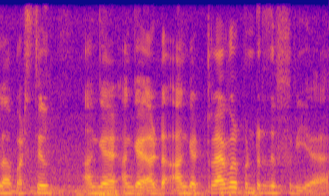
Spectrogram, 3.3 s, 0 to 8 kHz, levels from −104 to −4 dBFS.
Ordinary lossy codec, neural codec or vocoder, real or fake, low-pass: none; none; real; none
